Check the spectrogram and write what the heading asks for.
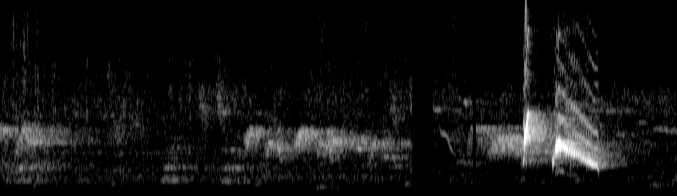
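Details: Female red-whiskered bulbul calls out to males with a sharp high note and then a longer, sweeping down-slurred chirp, after soft warbling from birds farther away.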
